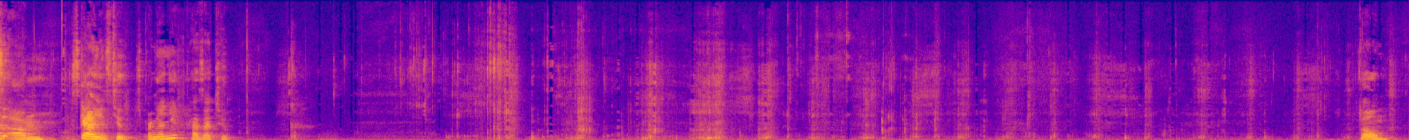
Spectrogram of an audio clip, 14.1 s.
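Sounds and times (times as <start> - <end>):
crunchy chewing: 2.4 - 14.0.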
